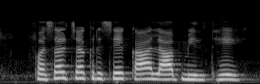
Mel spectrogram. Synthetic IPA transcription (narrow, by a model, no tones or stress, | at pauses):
fəsəlt͡ʃəkɾsekalaːbmɪlt̪ʰeː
